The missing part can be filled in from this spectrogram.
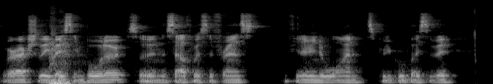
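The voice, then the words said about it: Non-French accent. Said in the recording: “in spite of my accent”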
